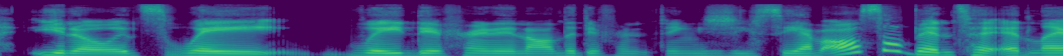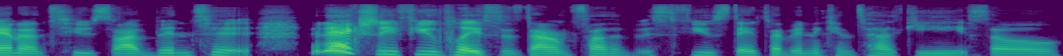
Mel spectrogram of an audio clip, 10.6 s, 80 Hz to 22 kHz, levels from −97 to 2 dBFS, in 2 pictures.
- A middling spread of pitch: No, narrow, 2.0 semitones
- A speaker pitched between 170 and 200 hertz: No, medium, 150 Hz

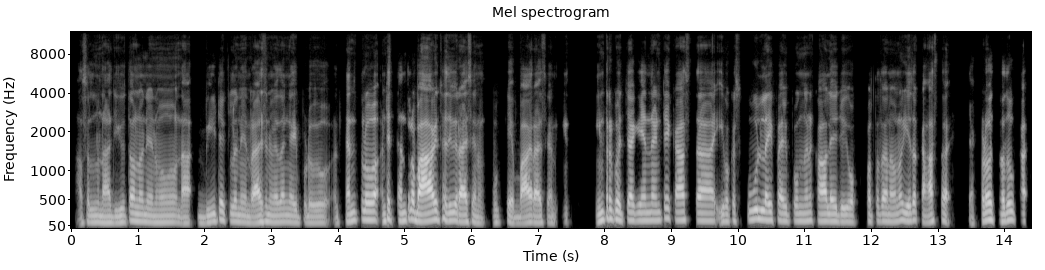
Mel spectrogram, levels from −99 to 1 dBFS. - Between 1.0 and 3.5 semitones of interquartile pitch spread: No, average, 3.9 semitones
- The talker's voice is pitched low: Yes, low, 125 Hz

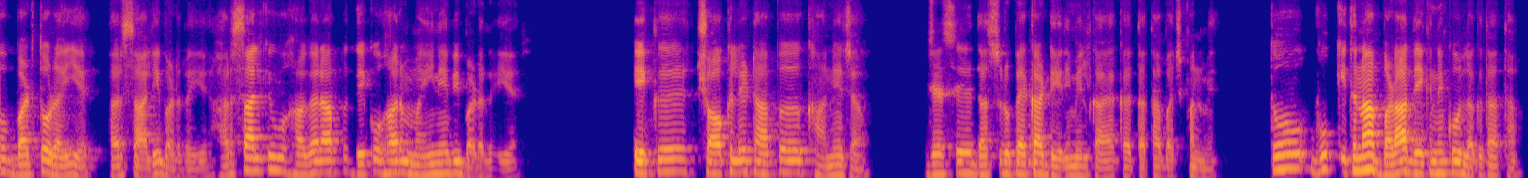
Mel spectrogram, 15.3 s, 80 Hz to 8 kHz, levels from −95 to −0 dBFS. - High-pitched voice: No, low, 130 Hz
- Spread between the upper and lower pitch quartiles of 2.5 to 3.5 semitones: No, average, 4.5 semitones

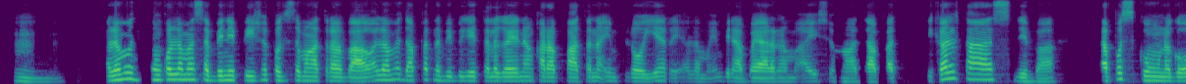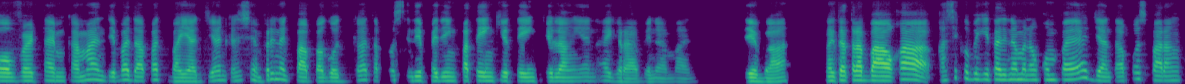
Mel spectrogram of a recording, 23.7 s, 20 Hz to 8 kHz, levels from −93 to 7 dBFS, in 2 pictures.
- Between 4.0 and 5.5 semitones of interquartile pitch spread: Yes, average, 4.3 semitones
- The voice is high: No, medium, 145 Hz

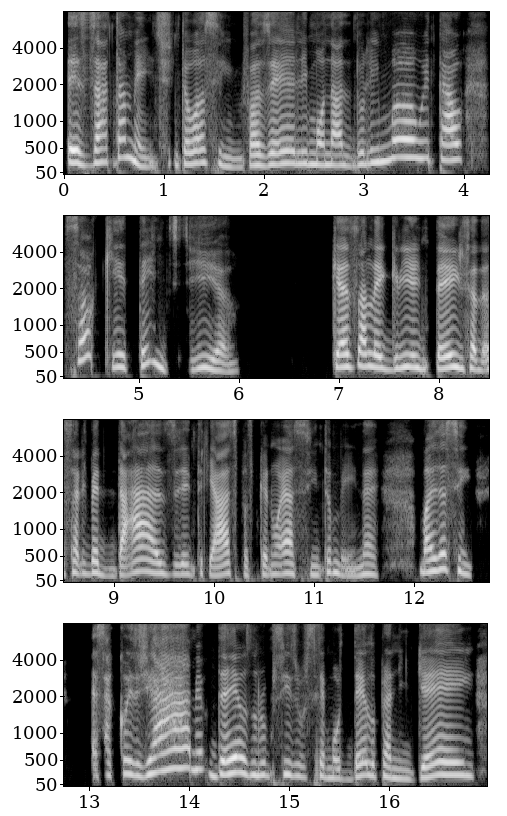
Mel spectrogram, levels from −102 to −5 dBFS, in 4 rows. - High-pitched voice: Yes, high, 215 Hz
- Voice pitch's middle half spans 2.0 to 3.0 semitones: No, average, 4.1 semitones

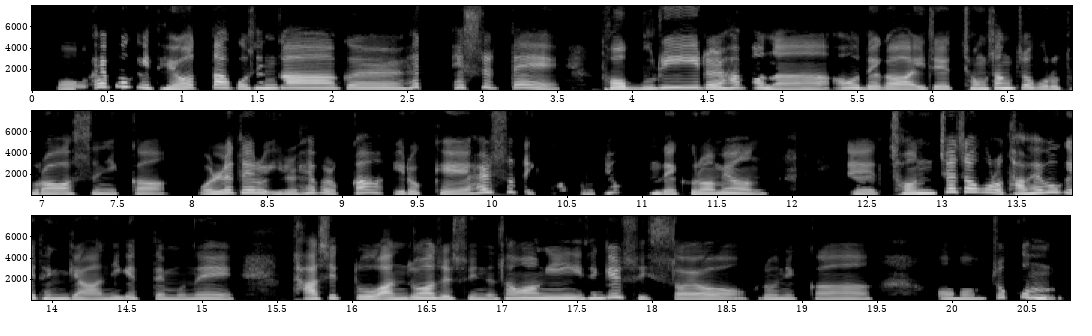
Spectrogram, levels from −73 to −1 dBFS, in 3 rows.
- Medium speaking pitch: No, high, 210 Hz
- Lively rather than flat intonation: Yes, wide, 5.9 semitones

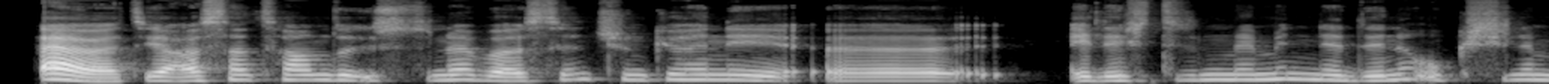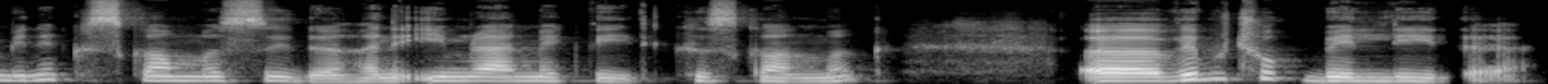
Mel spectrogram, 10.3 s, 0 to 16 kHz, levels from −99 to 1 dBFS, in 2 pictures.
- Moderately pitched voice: Yes, medium, 180 Hz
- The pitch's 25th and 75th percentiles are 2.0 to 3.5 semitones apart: No, average, 4.4 semitones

